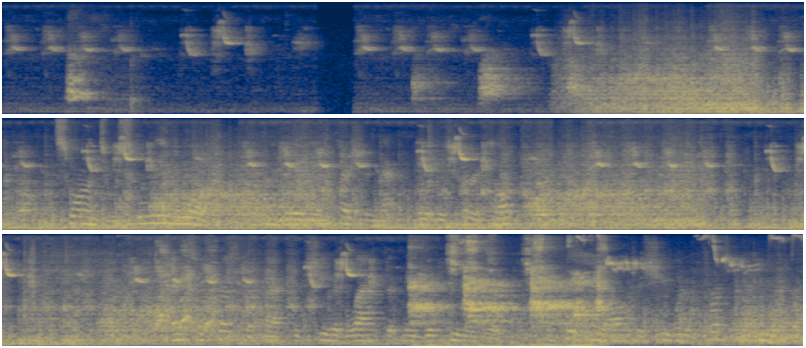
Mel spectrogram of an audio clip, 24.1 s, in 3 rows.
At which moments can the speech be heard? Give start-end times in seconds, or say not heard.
8.6-13.1, 17.7-24.0.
